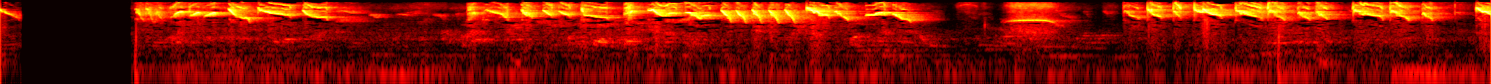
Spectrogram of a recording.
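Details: Caged pleci white-eye (Zosterops) from Indonesia in ngalas ngeroll song: bursts of very high, dense rapid chirping and rolling trills, broken by short silent gaps, with faint clicks.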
